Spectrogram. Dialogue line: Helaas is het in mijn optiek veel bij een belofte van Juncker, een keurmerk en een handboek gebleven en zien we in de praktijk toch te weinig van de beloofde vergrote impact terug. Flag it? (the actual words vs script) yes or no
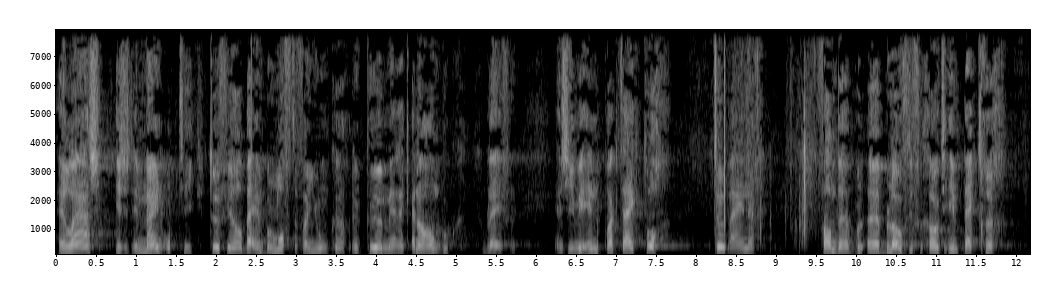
yes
